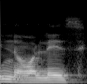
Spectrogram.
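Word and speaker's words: knowledge: ई silent है ठीक है तीन लेटर इसमें साइलेंट है आप इसको पढ़ेंगे के एन ओ डब्लू एल ई डी जी ई नॉलेज क्या है नॉलेज क्या है नॉलेज ये क्या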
